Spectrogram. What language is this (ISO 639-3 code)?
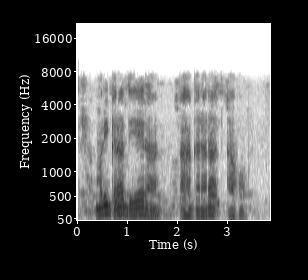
kin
